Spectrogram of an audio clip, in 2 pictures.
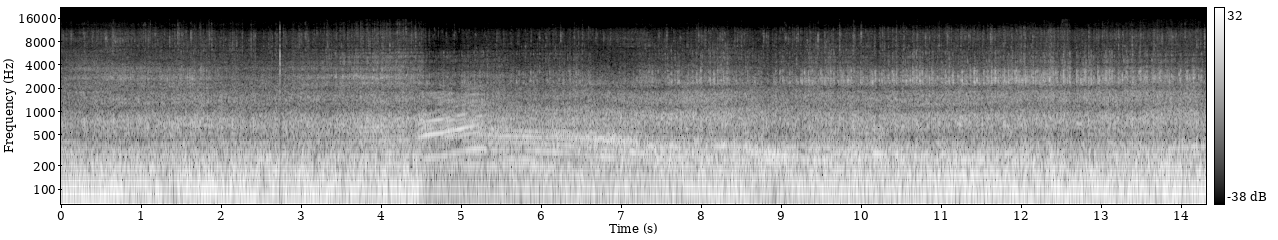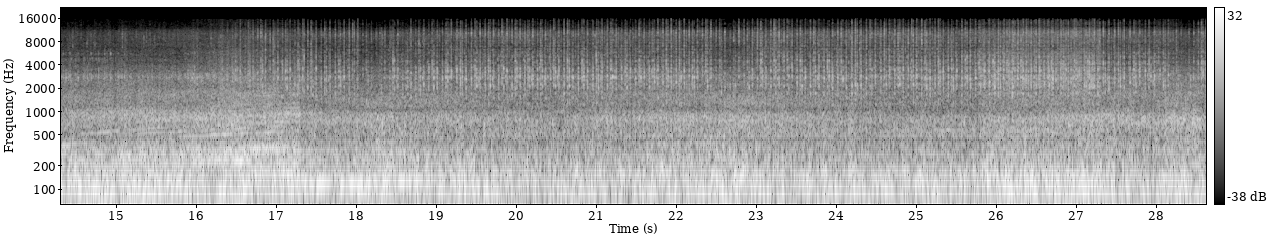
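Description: Classic cars and a rat-rod hot rod with an exposed dual-carburetor V8 rumbling past at low speed, engines revving up about five seconds in and again around fifteen seconds in.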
